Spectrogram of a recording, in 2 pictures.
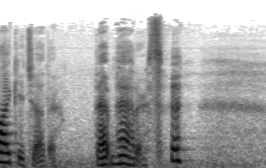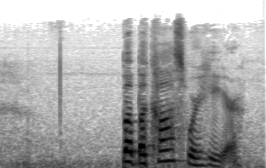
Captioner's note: laughs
